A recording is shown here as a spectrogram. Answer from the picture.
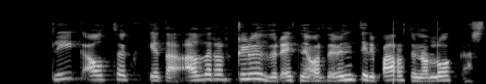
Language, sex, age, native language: Icelandic, female, 40-49, Icelandic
